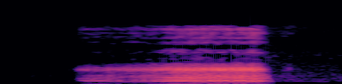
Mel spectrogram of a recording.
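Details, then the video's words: A dog snoring indoors, one long rasping snore lasting just over a second, building in loudness before stopping abruptly, rough and throaty with strong low rumbling tones. "Здоровый собачий храп"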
